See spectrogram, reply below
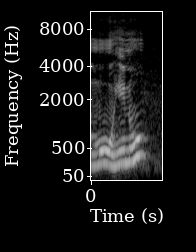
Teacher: قرأ نافع وابن كثير وأبو عمرو وأبو جعفر بفتح الواو وتشديد الهاء موهن كيدة موهن كيدة. وقرأ الباقون بإسكان الواو وتخفيف الهاء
